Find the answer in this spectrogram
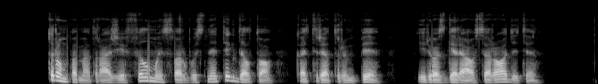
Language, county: Lithuanian, Vilnius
